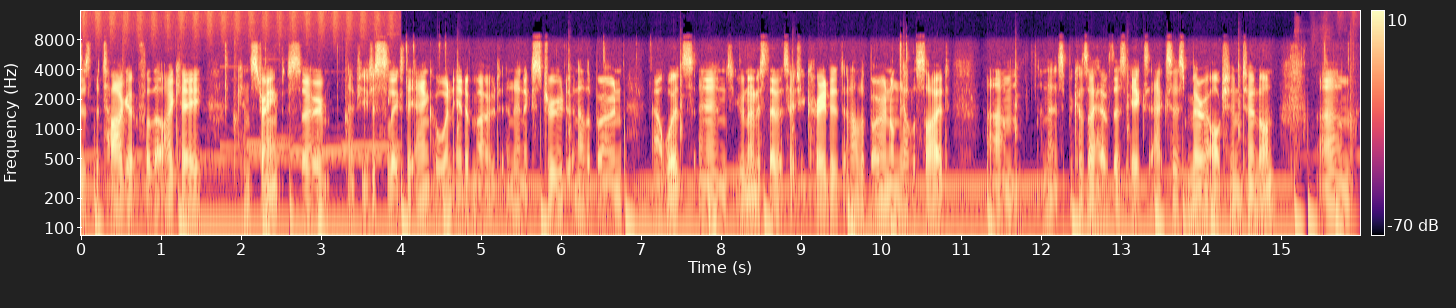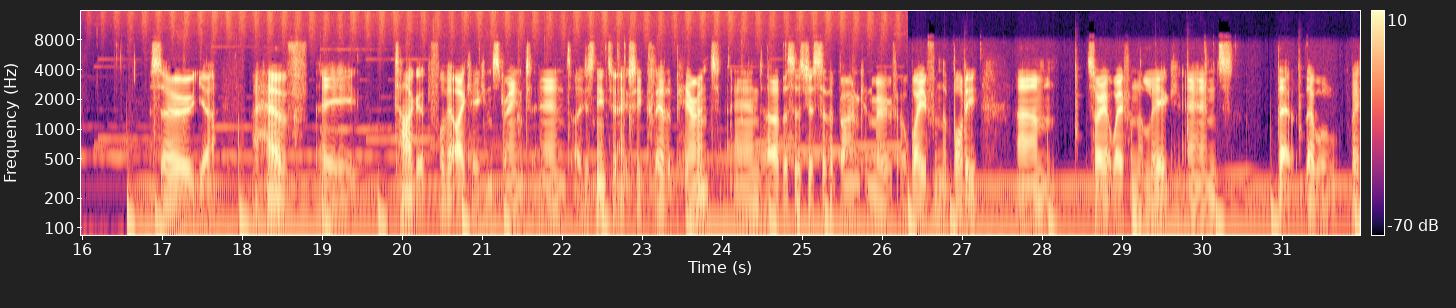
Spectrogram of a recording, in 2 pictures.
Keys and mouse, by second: 1.8 shift+middle click, 4.0 e, 6.7 shift+middle click, 7.6 middle click, 10.2 n, 15.1 click, 15.6 shift+middle click, 16.4 KP_3, 17.4 click, 17.8-19.4 middle drag, 20.0 middle click, 22.6 alt+p, 24.2 middle click, 24.7 g, 26.8 middle click, 29.3 middle click, 30.1 shift+middle click.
